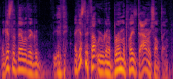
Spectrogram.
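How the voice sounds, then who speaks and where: A man acting in a comic radio play as a frantic, rambling middle-aged man under arrest, excitable and often interrupting himself. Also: medium pitch, very fast, breathy edge. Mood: defensive, confessional.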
